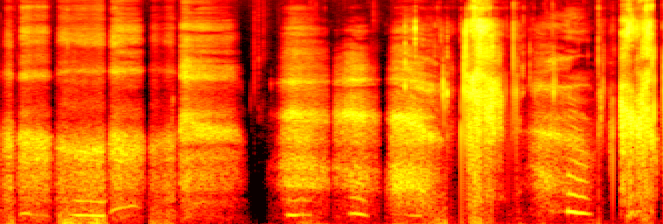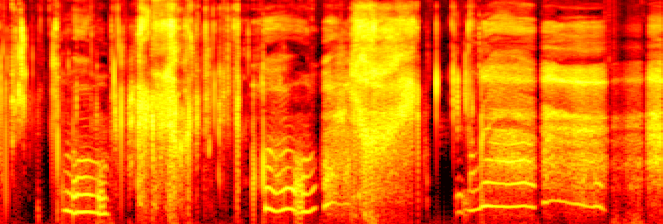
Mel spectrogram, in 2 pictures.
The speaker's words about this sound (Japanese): ほら、舐めていきますよ。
